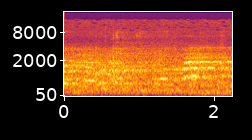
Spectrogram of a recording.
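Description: Indistinct chatter of several voices echoing in a large sports hall, with one voice more prominent near the end.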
